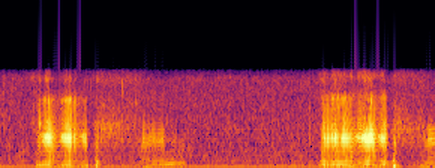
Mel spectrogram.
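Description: Two loud, rough, rattling breaths drawn in about four seconds apart in a quiet room: snoring.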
